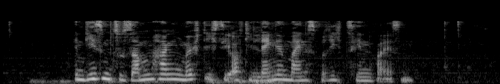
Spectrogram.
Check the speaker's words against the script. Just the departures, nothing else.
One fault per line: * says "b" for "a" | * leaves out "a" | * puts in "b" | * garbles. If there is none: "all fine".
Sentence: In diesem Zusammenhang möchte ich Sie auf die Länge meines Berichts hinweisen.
all fine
